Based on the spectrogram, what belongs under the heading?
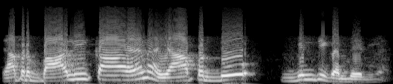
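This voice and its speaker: Slow-speaking high-voiced man teaching. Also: big pitch swings, low-quality recording. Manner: explains each answer, then repeats it as a question. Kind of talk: worksheet lesson for children.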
